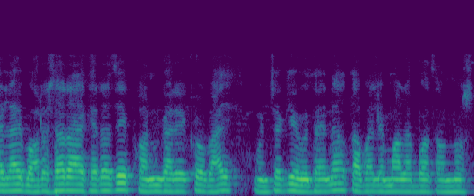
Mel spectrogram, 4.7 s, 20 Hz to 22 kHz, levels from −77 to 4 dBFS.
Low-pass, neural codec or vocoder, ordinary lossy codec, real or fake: 7.2 kHz; none; Opus, 32 kbps; real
